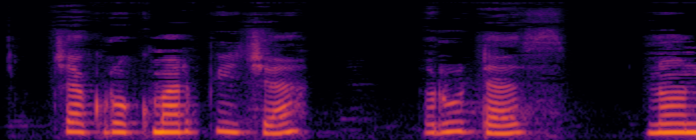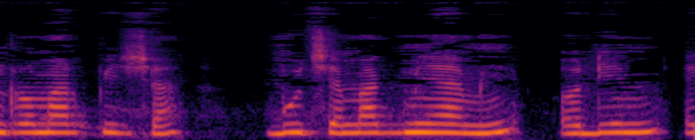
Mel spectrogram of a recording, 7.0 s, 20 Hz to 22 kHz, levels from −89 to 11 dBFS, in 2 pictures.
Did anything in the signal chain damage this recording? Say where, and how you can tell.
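Yes, at the codec stage: the speech was likely run through a WMA encoder and decoder around seven times in succession, and the character fits a chain at about 96 kbit/s. This is generation loss. Each new pass quantises on a shifted frame grid, so noise and spectral gaps pile up. Throughout the clip the speech sounds swirly, smeared and hollow, more than that bitrate alone would cause, and consonant attacks are blurred. The band still reaches about 20.1 kHz.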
